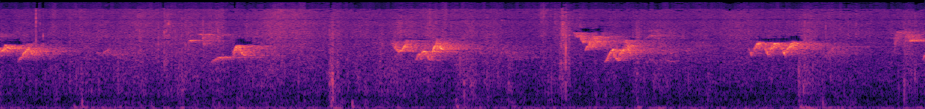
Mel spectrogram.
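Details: Yellow-bellied Sapsucker in rocky forest along the Niagara Escarpment at Barrow Bay, gives nasal, squeaky calls like a rubber squeeze toy, about once a second, with footsteps and rustling.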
